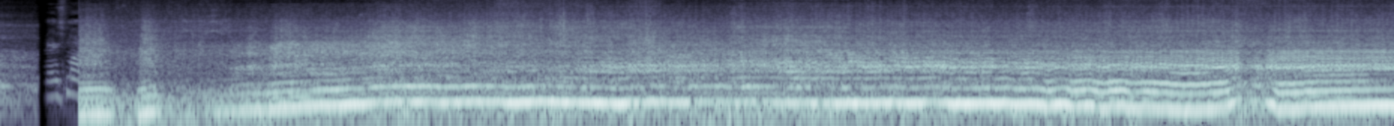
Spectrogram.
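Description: A truck's diesel engine roars steadily as it climbs toward the listener.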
